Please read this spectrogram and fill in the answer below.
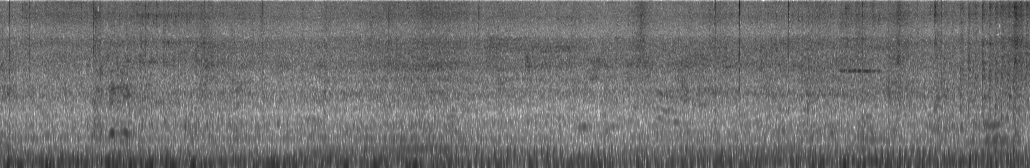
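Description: Busy street ambience: a steady low rumble of traffic and motorcycles, with faint voices of passers-by.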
